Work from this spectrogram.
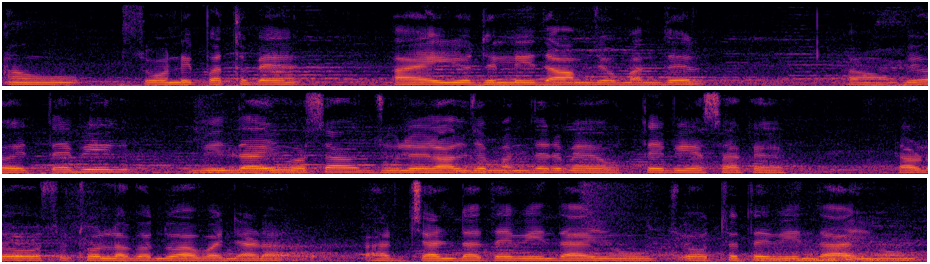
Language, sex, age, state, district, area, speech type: Sindhi, female, 45-60, Delhi, South Delhi, urban, spontaneous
